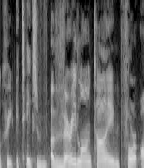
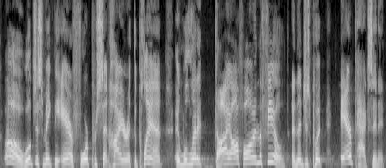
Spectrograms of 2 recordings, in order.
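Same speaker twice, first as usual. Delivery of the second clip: higher-pitched mock of a glib supplier; mocking imitation; 6 semitones higher than usual. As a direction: imitate their careless reasoning, pitched up. Mocking providers' careless quick fix.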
